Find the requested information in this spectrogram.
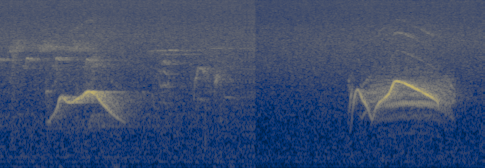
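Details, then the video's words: Black-hooded laughingthrush song from a trapping lure recording: a wavering whistled phrase that slides down, then after a short break a louder, richer phrase rising to a bright peak and dropping, over a soft hiss. "Chim Khướu đầu đen má xám hót hay"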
